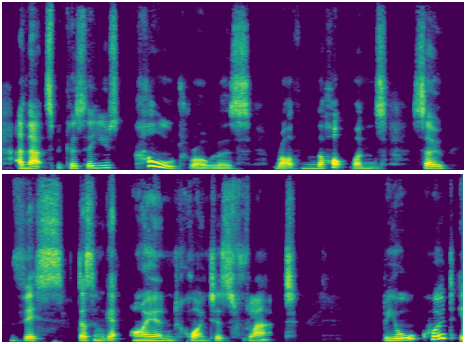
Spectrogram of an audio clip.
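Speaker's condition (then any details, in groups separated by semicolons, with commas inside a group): No condition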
